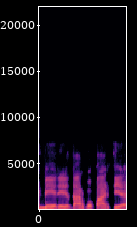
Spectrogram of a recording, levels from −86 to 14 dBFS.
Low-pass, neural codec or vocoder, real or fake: 7.2 kHz; none; real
